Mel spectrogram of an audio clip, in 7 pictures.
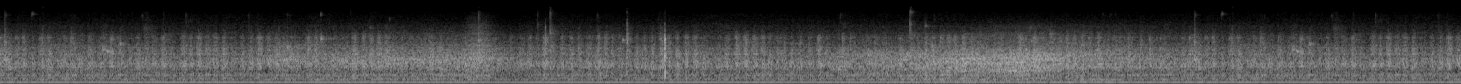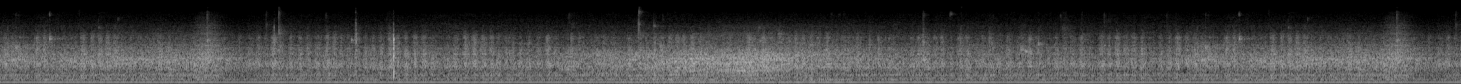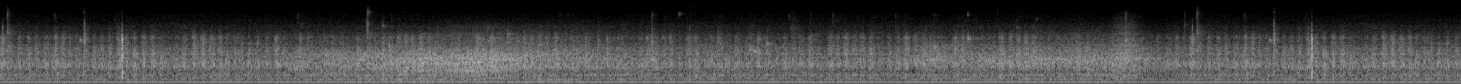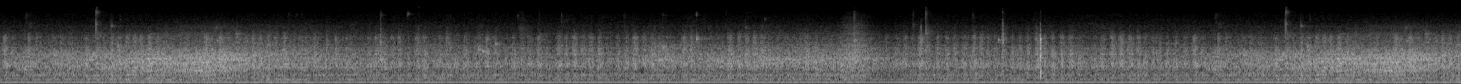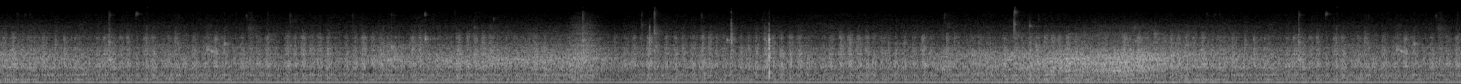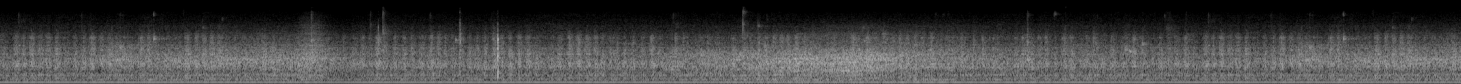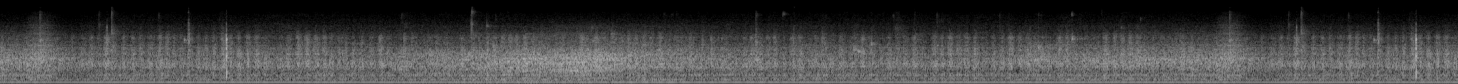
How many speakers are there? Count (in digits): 0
